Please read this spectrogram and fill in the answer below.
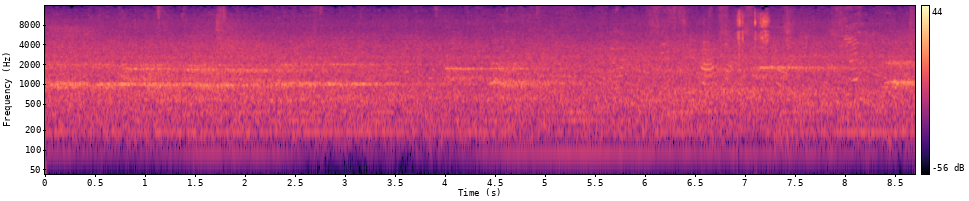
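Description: Small dogs yipping and whining over the steady chatter of a crowd in a large, echoing hall.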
